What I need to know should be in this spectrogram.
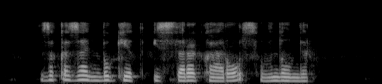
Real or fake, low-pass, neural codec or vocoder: fake; 7.2 kHz; codec, 16 kHz, 4.8 kbps, FACodec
